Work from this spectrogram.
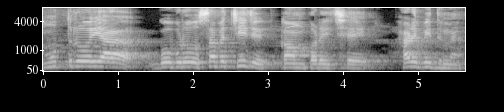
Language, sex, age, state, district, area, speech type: Maithili, female, 45-60, Bihar, Samastipur, rural, spontaneous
